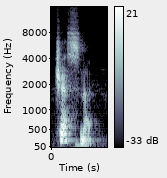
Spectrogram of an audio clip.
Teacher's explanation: Aqui você divide, você vai ter uma sílaba e outra sílaba, né? Esses T's, quando eles terminam a sílaba, eles poucos são pronunciados.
